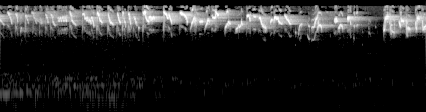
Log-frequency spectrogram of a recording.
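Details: Oriental white-eye of wild 'ngalas' stock in extended 'ngerol' song for training birds: unbroken run of piercing, rapidly swooping twitters lasting over seven seconds before a short gap and a final burst.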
